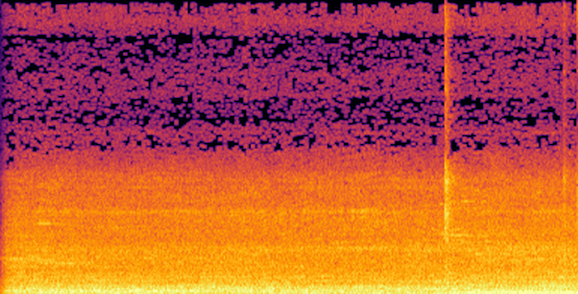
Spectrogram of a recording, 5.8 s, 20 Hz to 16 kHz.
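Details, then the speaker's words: Motorcycle engine after noisy-engine repair, rocker arms refitted with valve clearance set 0.05 intake and 0.06 exhaust, timing and idle gears not replaced: steady, fairly quiet hum without sharp top-end tapping; noticeably quieter, not fully perfect. "Okay mga boss amo yan medyo tahimik na yung andar ng ating ginawang motor"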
